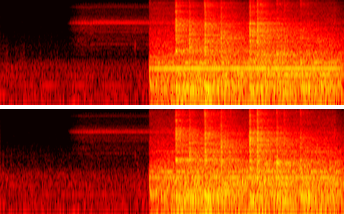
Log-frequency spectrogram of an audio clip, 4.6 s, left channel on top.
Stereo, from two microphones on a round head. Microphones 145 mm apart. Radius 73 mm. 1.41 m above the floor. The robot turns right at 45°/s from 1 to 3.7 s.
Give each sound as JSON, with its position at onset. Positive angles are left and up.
{"t": 2.0, "sound": "typing on a keyboard", "azimuth_deg": 155, "distance_m": 0.7}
